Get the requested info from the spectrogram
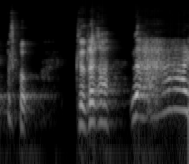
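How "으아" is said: put-on high yell of a kid hitting back; mock fighting yell. Preacher acting a kid hitting back, high mock yell. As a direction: let out a hammed-up schoolyard war cry. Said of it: "이래".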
